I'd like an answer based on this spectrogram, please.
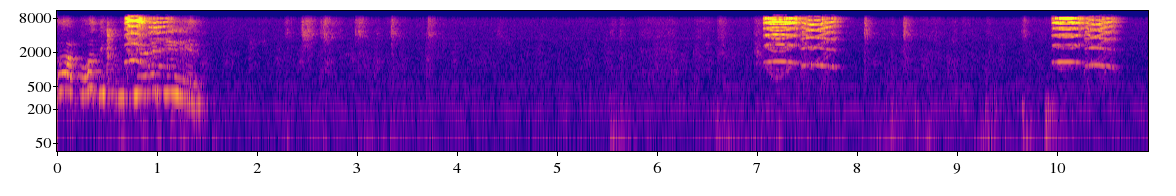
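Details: Siberian huskies indoors, excited and driven mad by a squeaky toy: a drawn-out whining howl slides downward in pitch for about a second, then sharp squeaky-toy squeaks burst out twice later, with a low steady hum beneath.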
